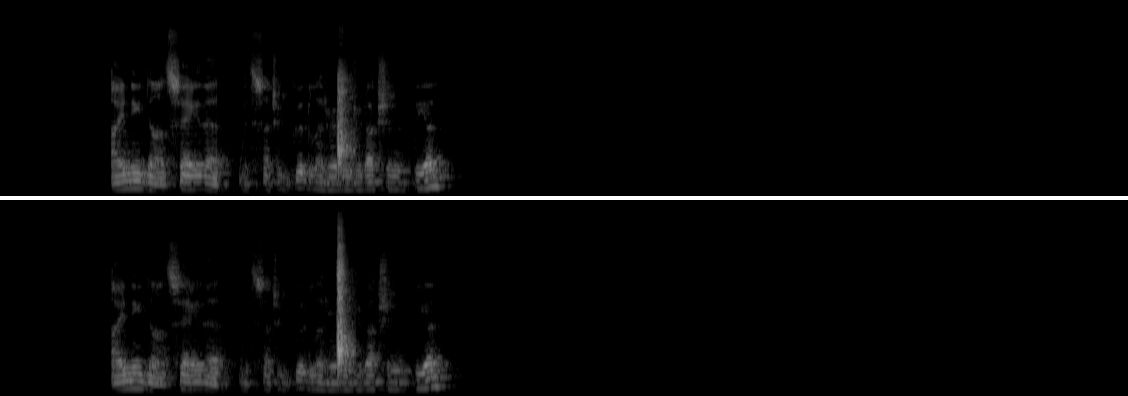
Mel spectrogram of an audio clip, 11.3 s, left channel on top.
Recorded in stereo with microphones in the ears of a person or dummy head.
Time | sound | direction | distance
1.1 | a man speaking | 25° left (ahead or behind) | 1.8 m
3.4 | a clap | 75° right (ahead or behind) | 0.7 m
